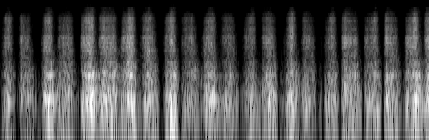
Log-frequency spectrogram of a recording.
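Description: Colored pencil lightly shading on paper: a faint, quick, even run of scratchy strokes.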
